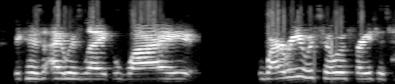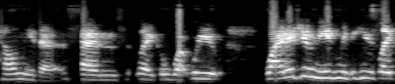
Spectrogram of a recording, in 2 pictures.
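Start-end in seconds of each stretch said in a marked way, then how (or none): 1.2-7.5 mock crying, hurt and teary, why drawn out. Retelling a husband coming out to her, imitating her own past crying. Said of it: "I immediately just started crying".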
